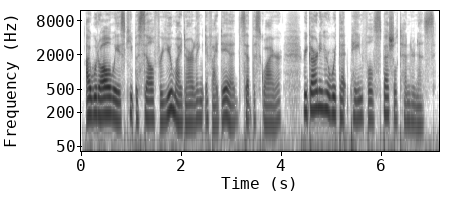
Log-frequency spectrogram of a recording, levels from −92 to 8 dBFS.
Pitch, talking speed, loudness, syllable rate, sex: 160 Hz, 195 wpm, -20 LUFS, 5.0 syllables/s, female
